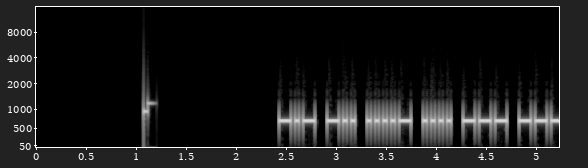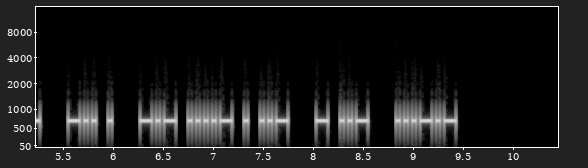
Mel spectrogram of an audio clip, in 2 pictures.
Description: Morse code, heard as a keyed tone, about 30 wpm, 700 Hz. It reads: KD4HOO DE K4EU TU <SK>
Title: Practice QSO - Exchange 4 - Ending - 30wpm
